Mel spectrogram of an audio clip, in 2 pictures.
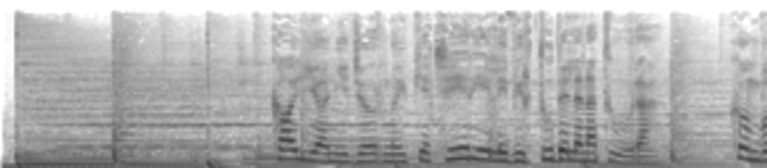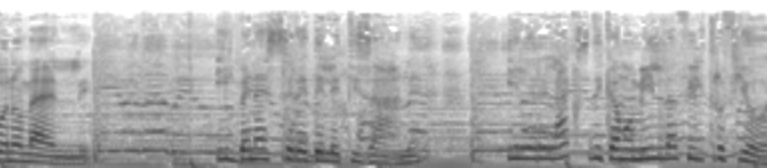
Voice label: spot tisane camomilla; bonomelli; natural house 2019

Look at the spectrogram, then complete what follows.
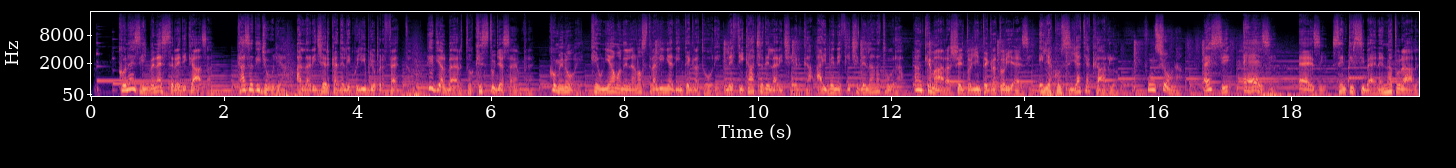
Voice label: istituzionale; esi

